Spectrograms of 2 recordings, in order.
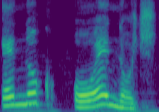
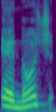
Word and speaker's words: Enoc: Él me decía que lo en la pronunciación correcta es Enosch. En la pronunciación latina Enoc.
